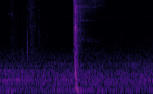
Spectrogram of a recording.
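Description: A sharp blow strikes with a ringing clang.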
